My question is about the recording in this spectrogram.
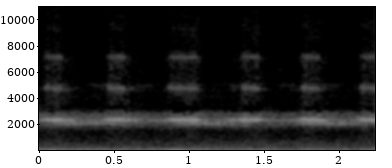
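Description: Cricket chirping sound effect: a steady high trill pulsing about two and a half times a second, the comic cue for an awkward silence.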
